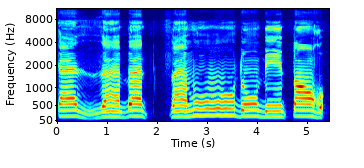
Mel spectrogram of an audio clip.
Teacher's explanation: واو کے اوپر کھڑی زبر ہے، اسے 1 الف کے برابر کھینچ کر پڑھیں گے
